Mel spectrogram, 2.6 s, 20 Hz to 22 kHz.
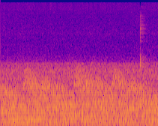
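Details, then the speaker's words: Transcranial Doppler in the office: steady rushing flow with gentle pulsing swells from the middle cerebral artery (mean velocity about 70 cm/s) and anterior cerebral artery (about 50 cm/s); a normal transcranial Doppler signal. "está apresentando na artéria cerebral média ou a velocidade média em torno de setenta e a cerebral anterior ao inventor de 50 centímetros por segundo a diferença é normal"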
